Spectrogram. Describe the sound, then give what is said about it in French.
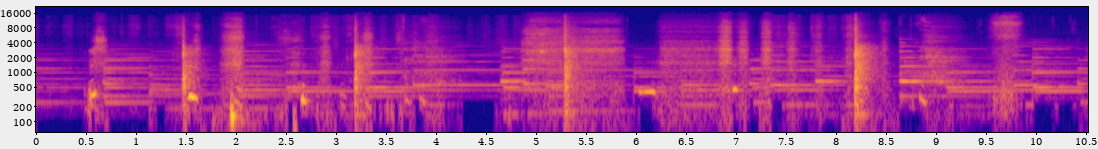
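Knife chopping onions on a board, with many sharp, irregular chops at varying loudness and short gaps between them. “Vous en avez marre de pleurer en épluchant les oignons”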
